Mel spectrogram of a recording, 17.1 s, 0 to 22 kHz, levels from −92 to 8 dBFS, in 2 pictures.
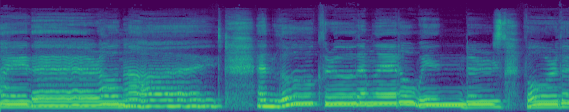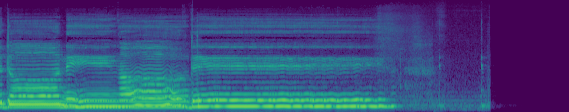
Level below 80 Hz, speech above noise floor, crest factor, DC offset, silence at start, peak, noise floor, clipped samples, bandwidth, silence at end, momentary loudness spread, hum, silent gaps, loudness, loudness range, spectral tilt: -74 dBFS; 65 dB; 14 dB; under 0.1%; 0 s; -2 dBFS; -80 dBFS; under 0.1%; 13.5 kHz; 1.3 s; 5 LU; none; none; -17 LUFS; 4 LU; -6 dB/octave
